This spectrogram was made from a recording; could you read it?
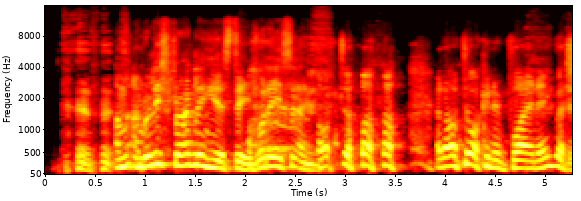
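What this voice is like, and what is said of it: Broad Australian accent. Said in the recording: “my broad Australian accent ... the Australian Australian twang”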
